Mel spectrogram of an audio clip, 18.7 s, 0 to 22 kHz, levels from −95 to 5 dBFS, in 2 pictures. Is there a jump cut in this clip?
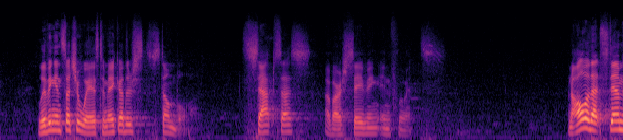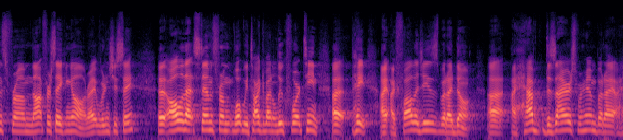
no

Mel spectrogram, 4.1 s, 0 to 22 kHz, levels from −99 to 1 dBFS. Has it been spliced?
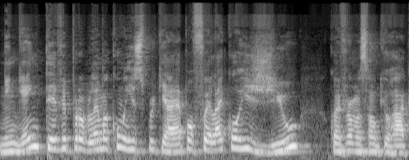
no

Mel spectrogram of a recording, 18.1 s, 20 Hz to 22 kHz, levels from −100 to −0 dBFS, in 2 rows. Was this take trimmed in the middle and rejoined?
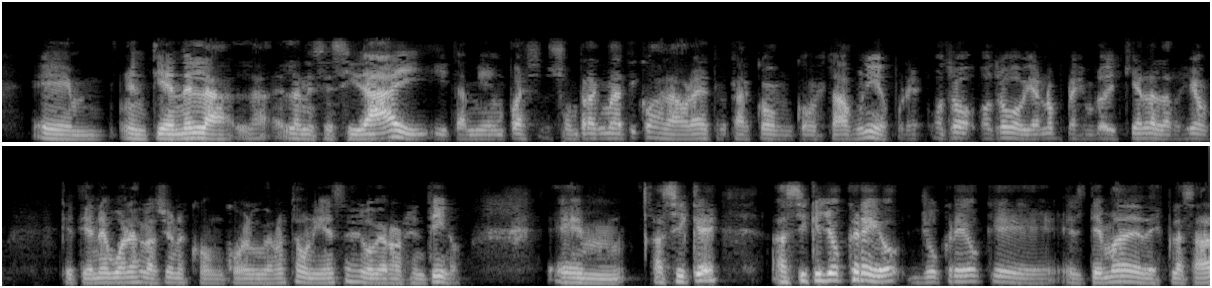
no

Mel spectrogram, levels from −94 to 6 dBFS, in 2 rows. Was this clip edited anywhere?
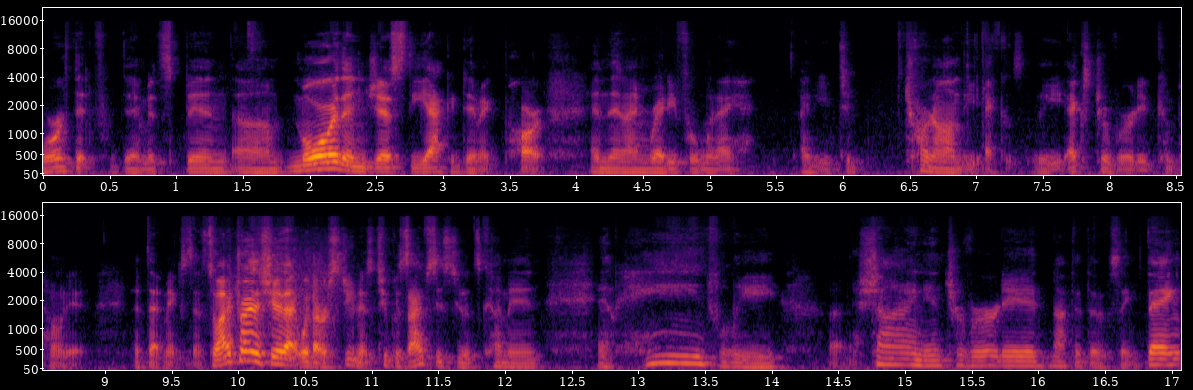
yes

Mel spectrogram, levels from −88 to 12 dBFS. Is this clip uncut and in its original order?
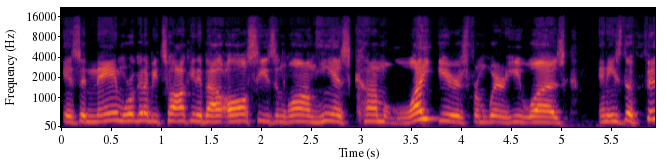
yes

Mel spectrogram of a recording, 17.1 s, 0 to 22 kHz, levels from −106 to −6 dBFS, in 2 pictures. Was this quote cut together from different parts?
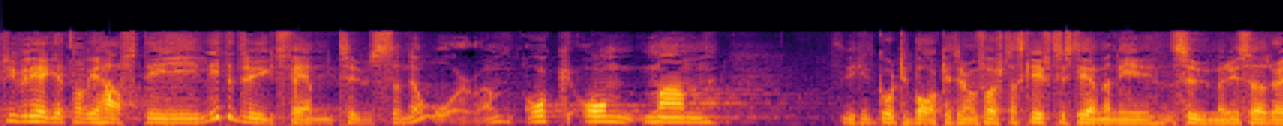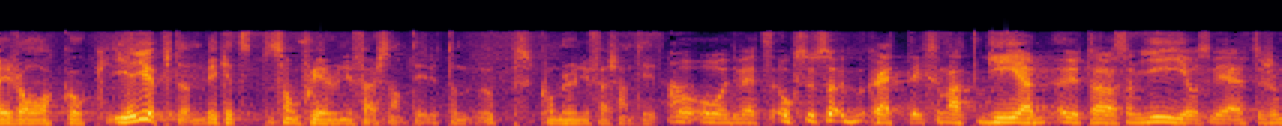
yes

